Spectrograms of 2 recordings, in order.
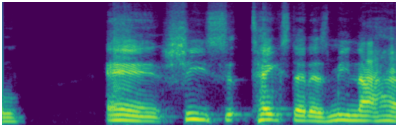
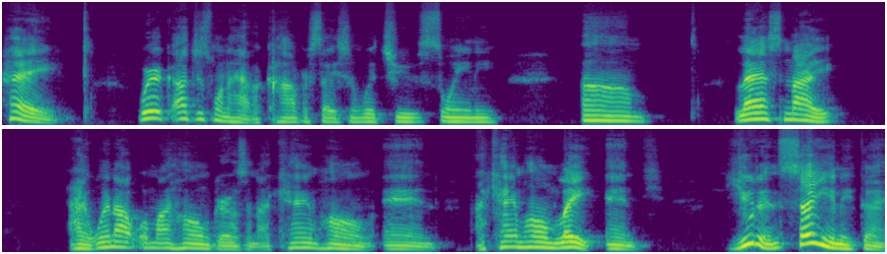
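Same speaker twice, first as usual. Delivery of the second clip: put-on extremely nice tone, slower. Acting out how a woman would raise it with him, imitating an extremely nice tone. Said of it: "say that extremely nicely".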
